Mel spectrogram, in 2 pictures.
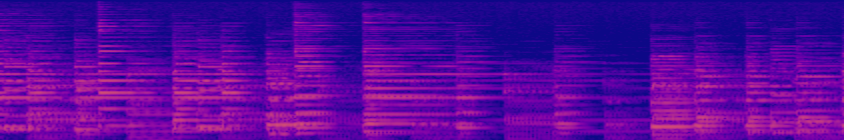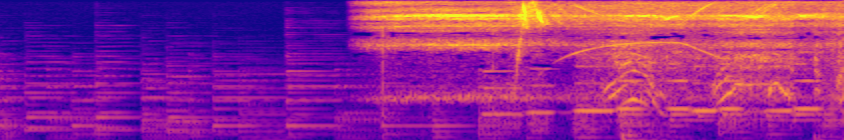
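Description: Background music of short, light notes. About seven and a half seconds in, a dentist's drill sound effect starts over it: a loud, high whine that rises and falls in pitch.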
